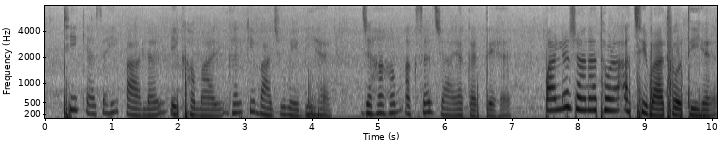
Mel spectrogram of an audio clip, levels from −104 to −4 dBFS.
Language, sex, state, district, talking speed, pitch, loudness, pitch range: Hindi, female, Bihar, Kishanganj, 150 wpm, 195 Hz, -19 LUFS, 165-245 Hz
